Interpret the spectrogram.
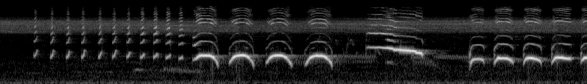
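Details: White-cheeked laughingthrush singing, a song used to encourage caged birds to sing: a quick run of short rising chips speeding up, then loud arched whistles repeated about three per second, a long falling whistle, more arched whistles.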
